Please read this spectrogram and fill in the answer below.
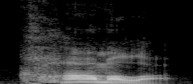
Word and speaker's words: Kamala: supporters despise kamala harris that's how you say her name kamala like comma all right you can just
